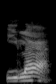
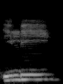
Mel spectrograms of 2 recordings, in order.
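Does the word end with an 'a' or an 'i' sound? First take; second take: a; i. First: The word ends with an 'a' vowel. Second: The word ends with an 'i' vowel. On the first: The speaker calls it right. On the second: The speaker calls it wrong.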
